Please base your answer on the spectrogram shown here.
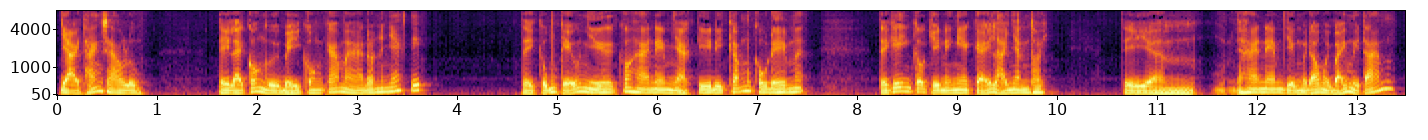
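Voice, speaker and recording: A man with a Southern Vietnamese accent narrating a ghost story in a relaxed, folksy way with fillers. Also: fairly low pitch, fairly quick.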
